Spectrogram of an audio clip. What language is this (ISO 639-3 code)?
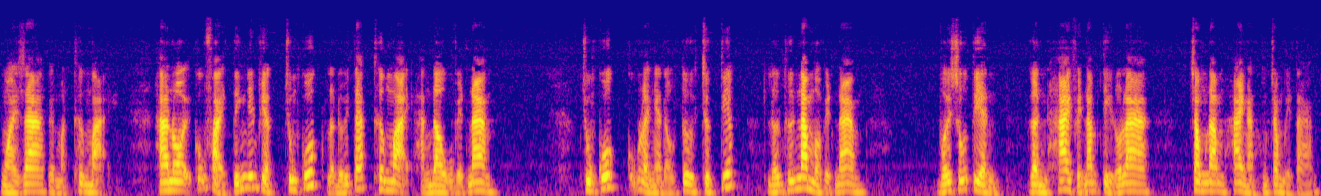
vie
